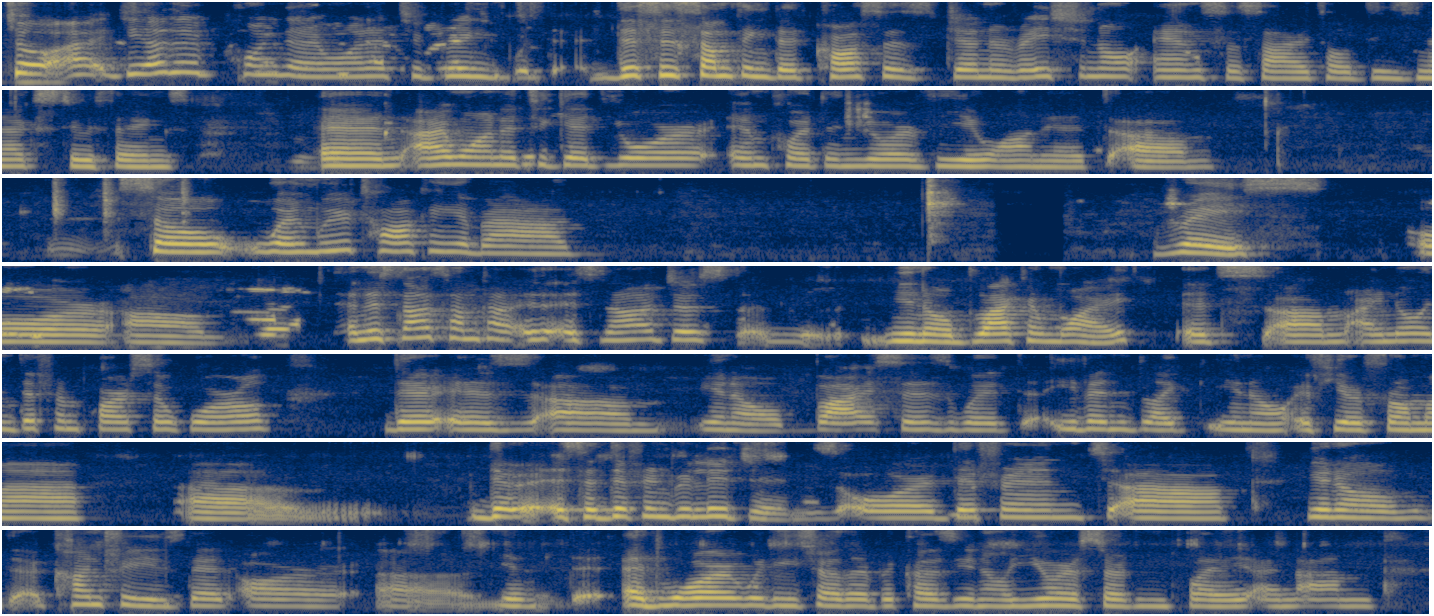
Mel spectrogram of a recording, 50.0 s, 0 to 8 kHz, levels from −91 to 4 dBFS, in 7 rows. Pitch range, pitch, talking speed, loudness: 200-240 Hz, 215 Hz, 130 wpm, -22 LUFS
